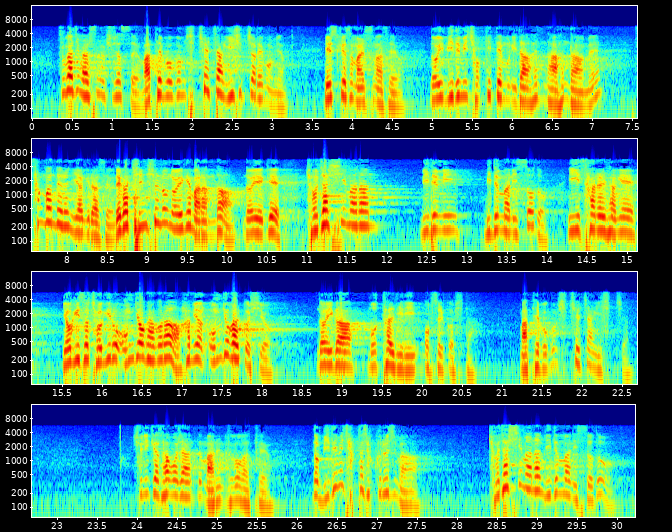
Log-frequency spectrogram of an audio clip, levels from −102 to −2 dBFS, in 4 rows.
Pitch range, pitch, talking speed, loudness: 135-205 Hz, 170 Hz, 325 characters per minute, -20 LUFS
